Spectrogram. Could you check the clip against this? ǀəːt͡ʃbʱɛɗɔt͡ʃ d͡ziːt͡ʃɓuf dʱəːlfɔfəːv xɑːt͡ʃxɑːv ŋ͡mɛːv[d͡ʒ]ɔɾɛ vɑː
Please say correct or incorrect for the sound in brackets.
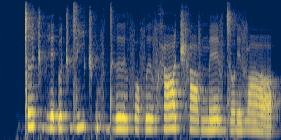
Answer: incorrect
